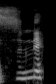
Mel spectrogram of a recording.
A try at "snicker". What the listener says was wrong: Pronounce that K.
